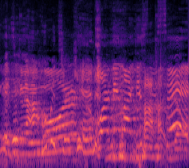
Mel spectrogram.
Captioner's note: laughing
